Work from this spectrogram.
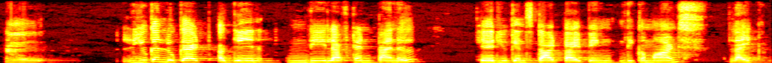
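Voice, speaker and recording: Female tutorial narrator, flat and mellow delivery, patient step-by-step explanation. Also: mid-range voice, rough recording. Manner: steady explanatory instruction with occasional fillers. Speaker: software tutorial presenter. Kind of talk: screen-recorded software walkthrough.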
